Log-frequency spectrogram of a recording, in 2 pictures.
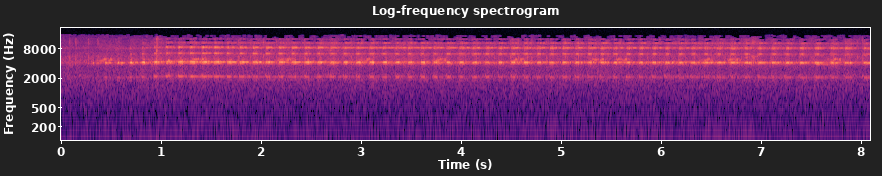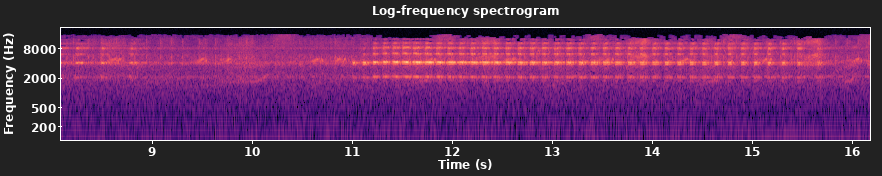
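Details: Ringing, tinkling song of higurashi cicadas in Okumikawa, Japan: one steady pulsed trill for about eight seconds, a brief lull, then a second, louder cicada starting up with the same rapid metallic pulsing.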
